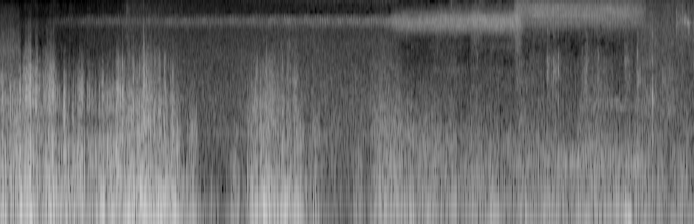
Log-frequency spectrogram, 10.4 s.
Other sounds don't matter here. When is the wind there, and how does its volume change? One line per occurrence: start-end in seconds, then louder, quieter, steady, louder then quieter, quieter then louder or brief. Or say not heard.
0.0-10.3 quieter.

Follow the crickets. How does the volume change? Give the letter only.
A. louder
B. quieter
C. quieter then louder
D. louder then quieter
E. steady
A.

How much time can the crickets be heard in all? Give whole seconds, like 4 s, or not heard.
10 s.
